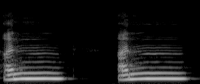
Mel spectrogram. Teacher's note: अन आप देखिए आपकी जुबान थोड़ी गोलाई से हो के जा रही है। नोक बना के नहीं जा रही है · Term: नून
